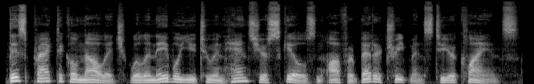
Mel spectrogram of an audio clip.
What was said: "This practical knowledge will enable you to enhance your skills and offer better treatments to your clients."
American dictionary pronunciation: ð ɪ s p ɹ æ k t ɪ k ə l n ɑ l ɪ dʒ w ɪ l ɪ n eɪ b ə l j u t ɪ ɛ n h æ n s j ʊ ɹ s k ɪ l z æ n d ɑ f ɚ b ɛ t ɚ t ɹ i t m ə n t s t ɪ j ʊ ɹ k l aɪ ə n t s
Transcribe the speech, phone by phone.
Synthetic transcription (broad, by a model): ð ɪ s p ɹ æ k t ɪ k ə l n ɑ l ɪ dʒ w ɪ l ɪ n eɪ b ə l j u t ɪ ɛ n h æ n s j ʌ ɹ s k ɪ l z n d ɑ f ɚ b ɛ t ɚ t ɹ i t m ə n t s t ɪ j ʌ ɹ k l aɪ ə n t s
